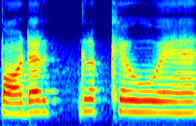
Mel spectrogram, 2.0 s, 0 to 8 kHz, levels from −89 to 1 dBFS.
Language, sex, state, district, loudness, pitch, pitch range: Hindi, female, Jharkhand, Garhwa, -15 LUFS, 235 Hz, 225-240 Hz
